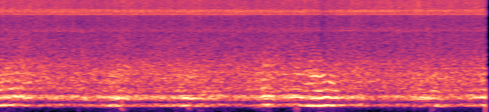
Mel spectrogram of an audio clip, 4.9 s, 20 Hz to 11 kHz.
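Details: Honey bee swarm caught in a swarm trap late in the season, September 1, 2019: a dense, steady buzzing hum with bands near 250 and 500, unbroken throughout.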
